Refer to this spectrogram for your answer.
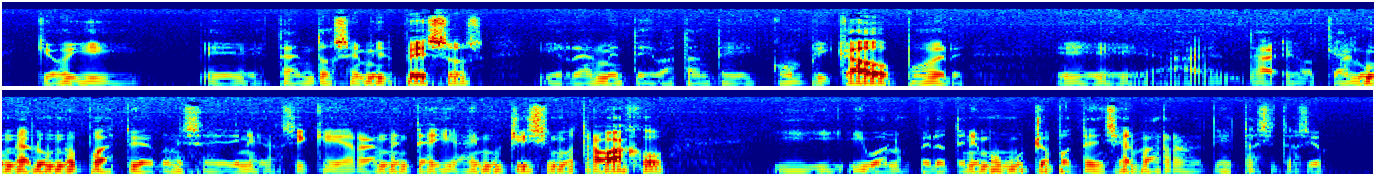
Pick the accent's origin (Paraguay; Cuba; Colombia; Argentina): Argentina; Puerto Deseado, Santa Cruz; soy nacido en Puerto Deseado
